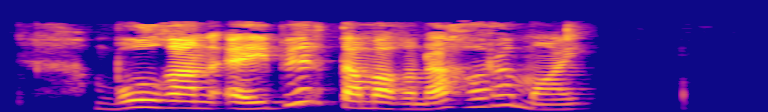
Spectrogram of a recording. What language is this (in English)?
Bashkir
